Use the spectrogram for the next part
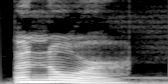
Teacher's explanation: This noun begins with the consonant H, but we know that the H is silent, so it is not pronounced.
